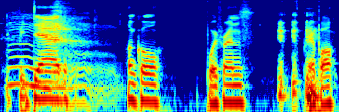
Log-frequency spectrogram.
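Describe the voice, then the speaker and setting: A man hosting a chat podcast, relaxed and encouraging as he asks his guests questions. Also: mid-range voice, slow pace, creaky, roomy sound, a little hiss or hum. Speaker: podcast host. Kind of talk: casual chat.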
